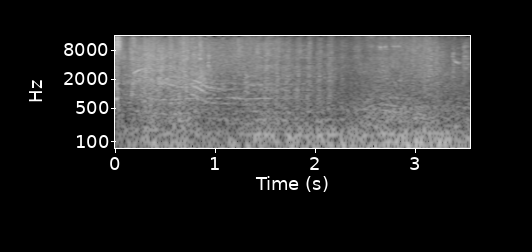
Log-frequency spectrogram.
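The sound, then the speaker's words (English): Dense machine gun fire in aerial combat as a four-plane Helldiver dive-bomber squad attacks the battleship Yamato from 1,500 feet, a continuous loud roar of rapid gunfire with heavy booming mixed throughout. “From 1,500 feet, a helldiver squad of four sheds chunks as bullets shred through their thin aluminum skin.”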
